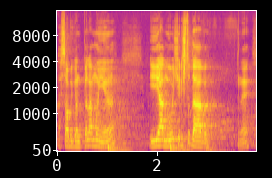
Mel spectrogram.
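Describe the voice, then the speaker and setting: A fairly high-pitched man at a fairly quick pace, with audible room echo and noticeable background noise. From Ceará, Brazil (Northeast). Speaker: lawyer. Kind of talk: interview. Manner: hesitant, many fillers.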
